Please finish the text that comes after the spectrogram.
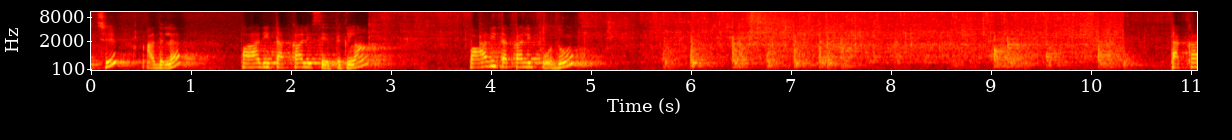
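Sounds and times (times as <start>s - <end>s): onions sizzling in hot oil: 2.7s - 10.8s.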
